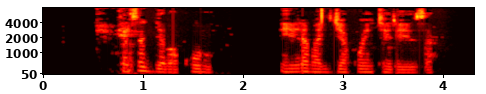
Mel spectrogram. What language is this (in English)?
Ganda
